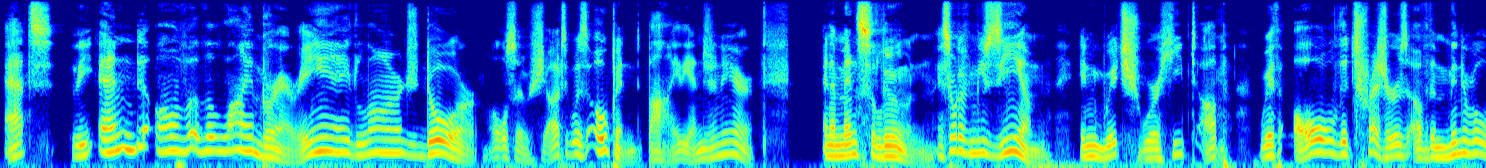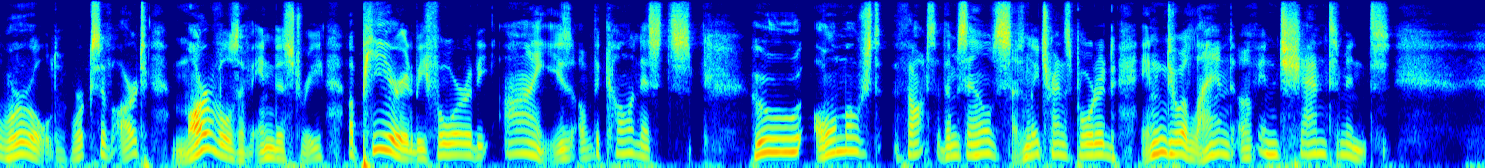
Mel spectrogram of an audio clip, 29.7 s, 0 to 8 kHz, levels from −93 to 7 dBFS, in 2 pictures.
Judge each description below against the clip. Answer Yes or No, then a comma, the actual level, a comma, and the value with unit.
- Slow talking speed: Yes, slow, 120 wpm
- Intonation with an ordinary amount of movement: No, wide, 6.0 semitones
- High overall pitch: No, medium, 155 Hz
